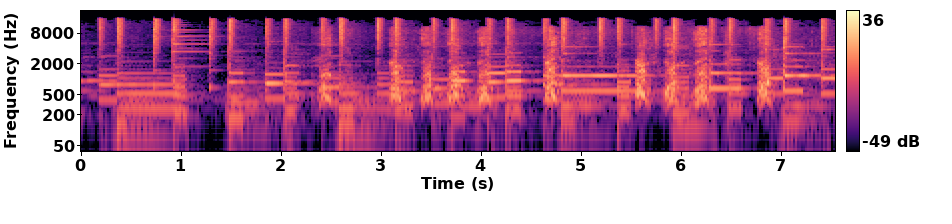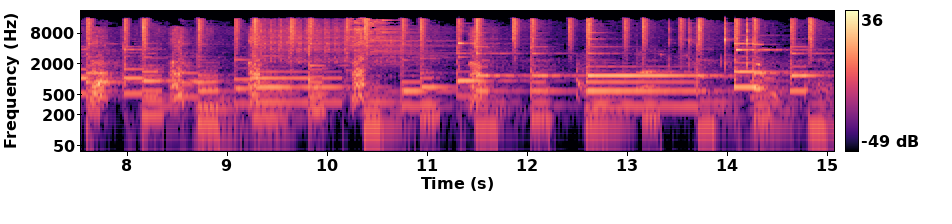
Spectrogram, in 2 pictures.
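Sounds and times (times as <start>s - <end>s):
background music with beat: 0.0s - 15.0s
dog barking: 2.3s - 4.9s, 5.5s - 7.0s, 7.6s - 9.5s, 10.2s - 10.4s, 11.4s - 11.6s.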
